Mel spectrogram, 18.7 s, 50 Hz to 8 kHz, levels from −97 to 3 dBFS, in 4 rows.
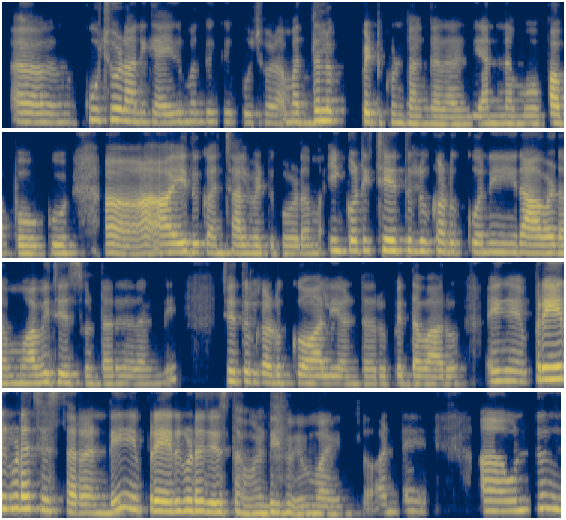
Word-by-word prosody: ఆహ్, 210 -1 -1 0.2
కుర్చోడానికి 250 -5 -1
ఐదు 210 - -5
మందికి 220 0 -10
కూర్చో 200 0 -10 0.2
మధ్యలో 215 +3 +2 0.3
పెట్టుకుంటాం 200 -4 -2
కదండీ. 165 +1 -5
అన్నము, 180 0 -5 0.2
పప్పు, 195 -2 +1 0.2
కు 190 - -1 0.4
ఆ! - - +5 0.3
ఆహ్, - - +5 0.2
5 210 -1 +3
కంచాలు 185 -1 -2
పెట్టుకోవడం. 180 0 -5 0.2
ఇంకోటి 240 +1 0
చేతులు 240 -1 +4
కడుక్కొని 210 -1 -2 0.2
రావడం, 190 -1 +3 0.2
అవి 195 +3 +1
చేస్తుంటారు 180 -3 -4
కదండీ. 170 +7 -10 0.4
చేతులు 225 -2 -1
కడుక్కోవాలి 185 -2 0
అంటారు 170 0 -8
పెద్దవారు. 170 -2 -2 0.4
ఇంక 240 +1 -1 0.2
ప్రేయర్ 280 +1 +10
కూడా 285 -1 +8
చేస్తారండి. 205 -4 +1 0.3
ప్రేయర్ 230 -1 +7
కూడా 235 -1 +5
చేస్తామండి 210 -2 0
మేము 175 +1 -5
మా 175 - -2
ఇంట్లో. 175 +2 -17
అంటే 215 +3 -10 0.6
ఆహ్, 235 -1 +2
ఉంటు 260 +4 -3
200 Hz, 130 wpm, -21 LUFS, 180-225 Hz, 0.6 s, ప్రేయర్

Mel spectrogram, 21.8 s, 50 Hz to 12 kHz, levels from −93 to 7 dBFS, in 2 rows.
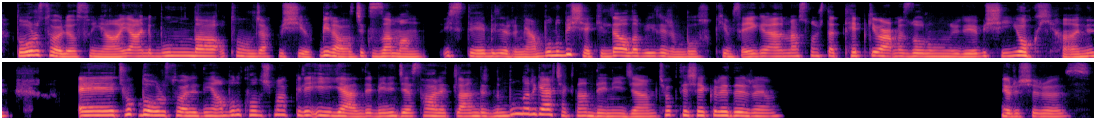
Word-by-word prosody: Doğru 235 +5 +6
söylüyorsun 170 -7 +1
ya, 155 -1 +2
yani 180 +1 -1
bunda 205 -1 +2
utanılacak 180 -2 -4
bir - - -5
şey 170 +1 -3
yok. 145 +4 -6
Birazcık 190 -4 0
zaman 165 -3 -1 0.2
isteyebilirim, 180 -6 -1
yani 150 +5 -1
bunu 225 +1 +3
bir 295 - +7
şekilde 175 - -1
alabilirim, 185 -6 0
bu 155 0 -2 0.2
kimseyi 155 -3 -2
ilgilendirmez, 180 +2 -2
sonuçta 200 -1 -5
tepki 210 +1 -1
verme 185 -1 +2
zorunluluğu 175 -1 -1
diye 170 +1 0
bir 195 - -4
şey 195 0 -5
yok 225 -1 +4 0.3
yani. 160 +7 -1 0.7
Eee, 240 +1 +5
çok 290 -2 0
doğru 240 -3 +5
söyledin 205 -2 0
ya, 205 +1 -1
bunu 260 +2 0
konuşmak 250 0 -4
bile 235 0 +1
iyi 225 -3 +1
geldi. 185 -2 +1
Beni 195 +2 +1
cesaretlendirdin. 195 -1 -1
Bunları 320 0 +1
gerçekten 215 -9 0
deneyeceğim. 175 -1 -1
Çok 245 +7 -4
teşekkür 235 -1 +1
ederim. 200 -3 +1 2.2
Görüşürüz. 175 0 -3
190 Hz, 130 wpm, -23 LUFS, 175-215 Hz, 2.2 s, bir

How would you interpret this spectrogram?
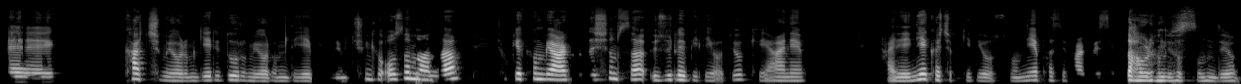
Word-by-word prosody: eee, 180 +3 -2 0.6
kaçmıyorum, 180 -9 0
geri 190 +2 -5
durmuyorum 165 -5 -3
diyebilirim. 165 - -9
Çünkü 235 -8 -8
o 235 - +2
zaman 235 -6 +4
da 255 +4 +8 0.4
çok 255 -1 -28
yakın 255 -1 +3
bir 235 - +6
arkadaşımsa 225 +2 +4
üzülebiliyor. 200 -3 -3
Diyor 225 +1 -9
ki 180 - -20
yani, 175 0 -4 0.7
hani 170 +2 -1
"Niye 240 +1 +6
kaçıp 200 -4 -6
gidiyorsun? 165 -1 -10
Niye 195 +2 -1
pasif 185 -1 -16
agresif - - -16
davranıyorsun." 175 -3 +2
diyor 165 +1 -3
bana. - - -18
190 Hz, 130 wpm, -22 LUFS, 175-230 Hz, 0.7 s, da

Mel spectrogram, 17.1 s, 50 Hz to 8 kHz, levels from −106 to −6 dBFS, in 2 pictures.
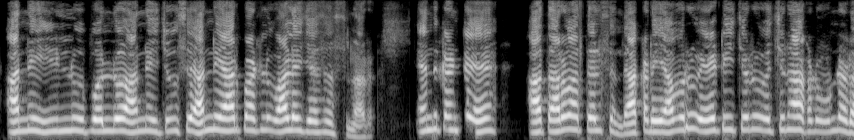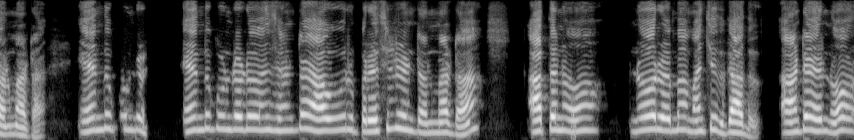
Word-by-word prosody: అన్ని 250 +3 +1 0.2
ఇల్లు, 255 +1 -2
పొల్లు 250 +1 +4
అన్నీ 245 +2 -2
చూసి 250 +1 -6
అన్ని 275 +5 0
ఏర్పాట్లు 260 +1 +1
వాళ్ళే 260 +2 +5
చేసేస్తున్నారు. 195 - -5 0.5
ఎందుకంటే, 275 0 -1 0.6
ఆ - - +8
తర్వాత 270 +3 +4
తెల్సింది. 245 -7 -3
అక్కడ 240 +3 -3 0.2
ఎవరు 270 +5 0
ఏ - - +3
టీచర్ 275 0 -4
వచ్చినా 270 +3 -4
అక్కడ 235 -1 -6
ఉండడనమాట. 185 - -1 0.6
ఎందుకు 285 +2 -7
ఉండు 270 -1 -6 0.5
ఎందుకు 285 +2 -6
ఉండడు 280 0 -1
అనేసి 270 -1 -5
అంటే 260 +3 -5
ఆ - - +5 0.2
ఊరు 275 0 -6
ప్రెసిడెంట్ 255 +2 -1
అనమాట. 215 -3 -3 0.8
అతను 260 0 0 0.7
నోరేమో 270 0 +1
మంచిది 245 -2 -4
కాదు. 205 -5 +2 0.4
అంటే 240 +5 +1 0.2
నో 215 - 0
255 Hz, 125 wpm, -23 LUFS, 235-275 Hz, 0.8 s, ఆ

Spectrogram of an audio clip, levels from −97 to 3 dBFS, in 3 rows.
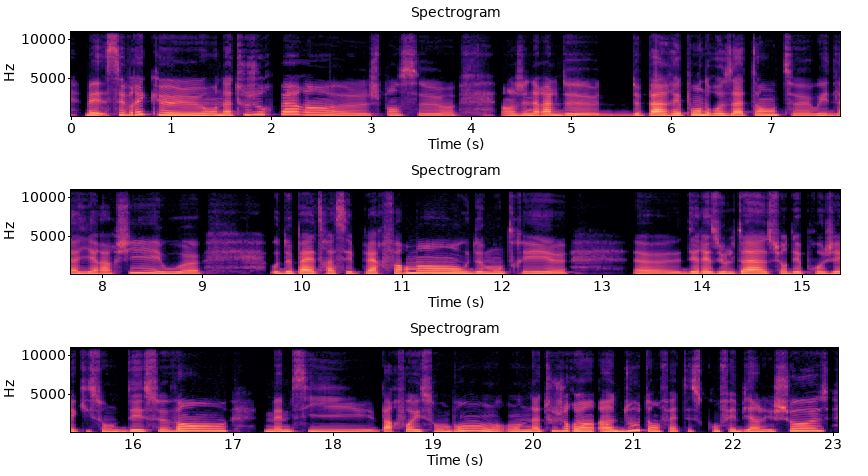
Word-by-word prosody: Mais 250 -2 +2
c'est 280 +5 -1
vrai 325 +6 +2
que, 255 -8 +2
heu, - - +2
on 235 +1 +2
a 235 0 +3
toujours 330 +7 -4
peur 355 0 +3
hein, 290 -5 0 0.3
heu, - - -5
je 210 -1 -11
pense, 245 +1 -6
heu, 200 -1 -4 0.4
en 225 - -2
général. 230 +1 +2
De 195 -3 0
de 190 +3 -6
pas 235 +3 +6
répondre 255 +3 +3
aux 220 0 +2
attentes, 250 +3 +1
heu, 200 -2 -3
oui 220 +1 -2
de 200 - -5
la 205 - 0
hiérarchie 205 +8 -2
et 210 - 0
ou, 200 0 -2
heu 190 0 -3 0.7
ou 205 - -1
de 220 +3 +2
pas 230 +2 +5
être 220 -1 -3
assez 205 +1 -2
performant. 265 +7 +2
Ou 235 - +2
de 205 0 0
montrer, 205 -1 -2
heu - - -10 0.7
heu, 185 -1 -3
des 205 +3 +1
résultats 215 +3 +3
sur 205 -2 -5
des 200 +1 -1
projets 205 +2 -3
qui 210 -1 -12
sont 200 -1 -4
décevants. 255 +10 +1 0.4
Même 205 0 +1
si 200 -2 -3
parfois 220 -2 0
ils 205 - +2
sont 200 +1 -5
bons, 215 +6 0
on 255 -9 0 0.2
on - - +2
a 205 0 +1
toujours, 260 +5 -2
heu, 270 - +5
un 235 -2 +3
un 230 - +2
doute 275 +8 +2
en 230 -2 +1
fait. 115 - -7
Est-ce 215 0 -9
qu'on 230 - -5
fait 230 0 -2
bien 215 +2 0
les 205 0 -1
choses? 295 +5 +1
220 Hz, 185 wpm, -23 LUFS, 205-250 Hz, 0.7 s, pas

